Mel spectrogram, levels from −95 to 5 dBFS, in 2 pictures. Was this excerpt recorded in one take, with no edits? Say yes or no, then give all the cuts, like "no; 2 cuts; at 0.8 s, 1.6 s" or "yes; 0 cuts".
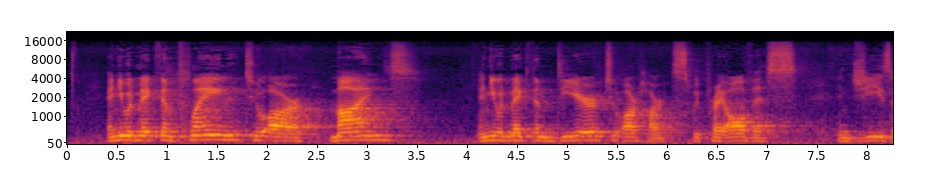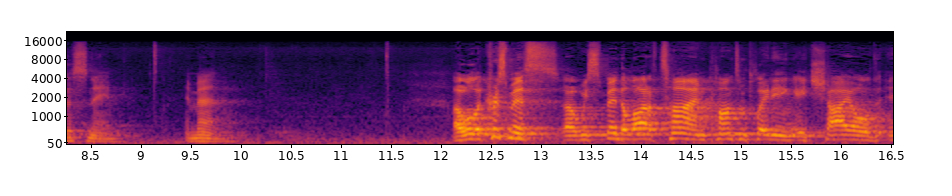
yes; 0 cuts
